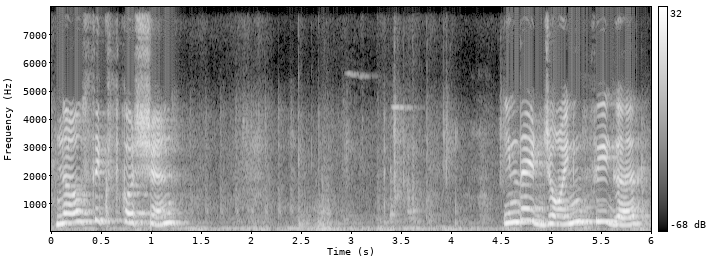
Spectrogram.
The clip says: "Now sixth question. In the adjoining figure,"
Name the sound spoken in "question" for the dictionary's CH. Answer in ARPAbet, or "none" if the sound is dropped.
SH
